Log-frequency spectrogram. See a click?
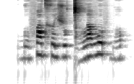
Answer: yes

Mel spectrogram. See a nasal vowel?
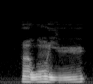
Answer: yes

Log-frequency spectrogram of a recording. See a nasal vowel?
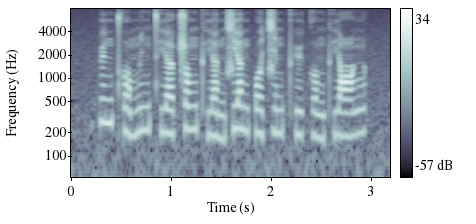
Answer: no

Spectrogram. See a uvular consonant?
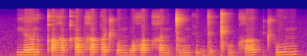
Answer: yes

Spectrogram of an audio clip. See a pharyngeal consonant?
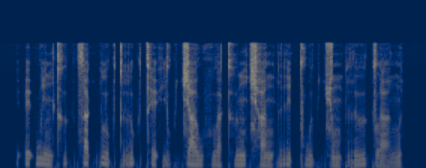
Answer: no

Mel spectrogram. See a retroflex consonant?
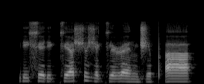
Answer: yes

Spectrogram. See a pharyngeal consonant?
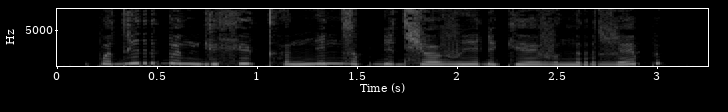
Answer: no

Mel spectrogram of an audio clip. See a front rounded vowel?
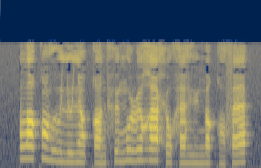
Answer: yes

